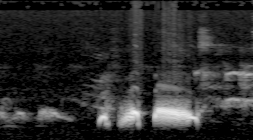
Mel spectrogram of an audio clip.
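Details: Spotted dove kept as a decoy, cooing in the morning to draw in wild doves. Soft low coos build to a short burst of strong, hollow notes ending in a long drawn coo, with faint higher tones after.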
